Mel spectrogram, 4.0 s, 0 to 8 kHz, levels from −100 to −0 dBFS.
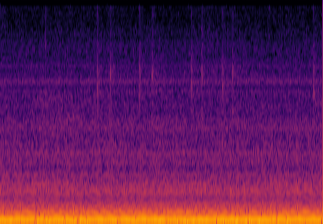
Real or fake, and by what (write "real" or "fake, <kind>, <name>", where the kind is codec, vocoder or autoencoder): fake, vocoder, Vocos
